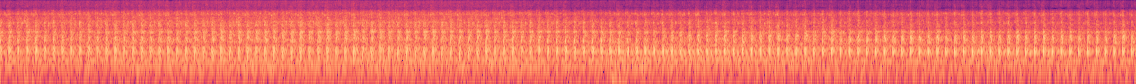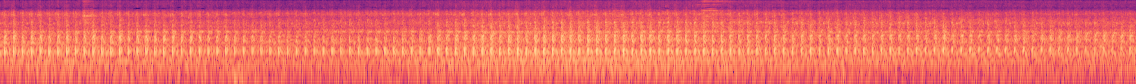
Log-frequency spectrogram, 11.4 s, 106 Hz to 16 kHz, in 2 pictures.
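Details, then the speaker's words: Honda Elysion 3.0 V6 petrol with cylinder deactivation, idling warm: steady sharp knock about three times a second, heard from the deactivating head and the oil pan; valve cover opened and rockers removed, cause undetermined. "этот звук исходит именно с отключаемой головы отсюда слушаешь фото 1"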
